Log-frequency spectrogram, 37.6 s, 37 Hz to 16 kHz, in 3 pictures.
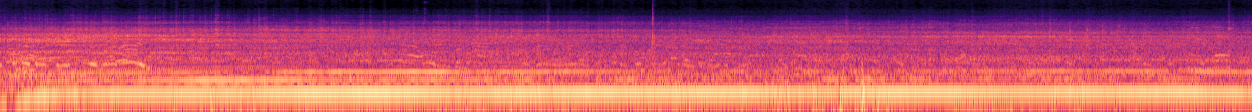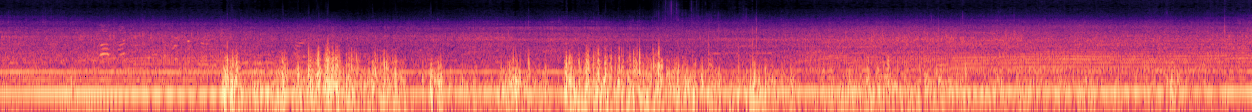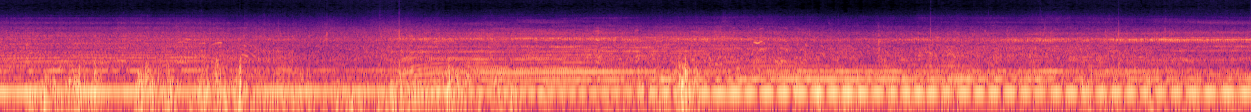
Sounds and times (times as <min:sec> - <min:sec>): Motorboat, speedboat: 0:00.0 - 0:37.5
Wind noise (microphone): 0:14.6 - 0:34.4.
